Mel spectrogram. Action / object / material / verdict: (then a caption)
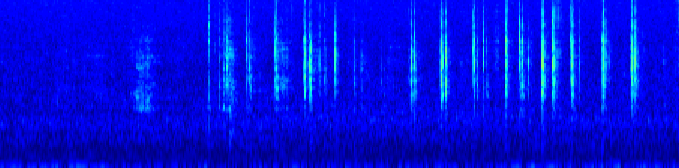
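tap / plastic pinhole glasses / plastic / none. Fingernails tap the lenses and frame of small plastic pinhole eyeglasses, with black perforated lenses and a clear frame, lying on a desk. After a faint soft rustle, a quick irregular run of light, dry, bright clicks follows, each dying away almost instantly over a low, quiet background hiss.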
